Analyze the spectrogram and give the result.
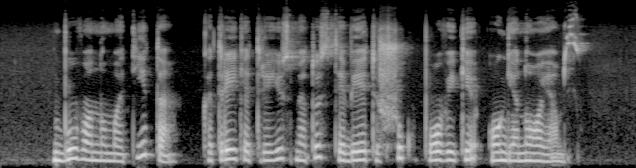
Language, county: Lithuanian, Vilnius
